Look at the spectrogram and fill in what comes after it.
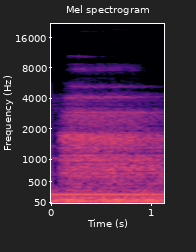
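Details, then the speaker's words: Nursing assessment, adult with pulse 70 and SpO2 98% on room air, deep breaths in and out, stethoscope on chest: steady rushing airflow, no crackles or pops; normal breath sounds. "They sound pretty good. No crackles, no snaps, no pops."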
